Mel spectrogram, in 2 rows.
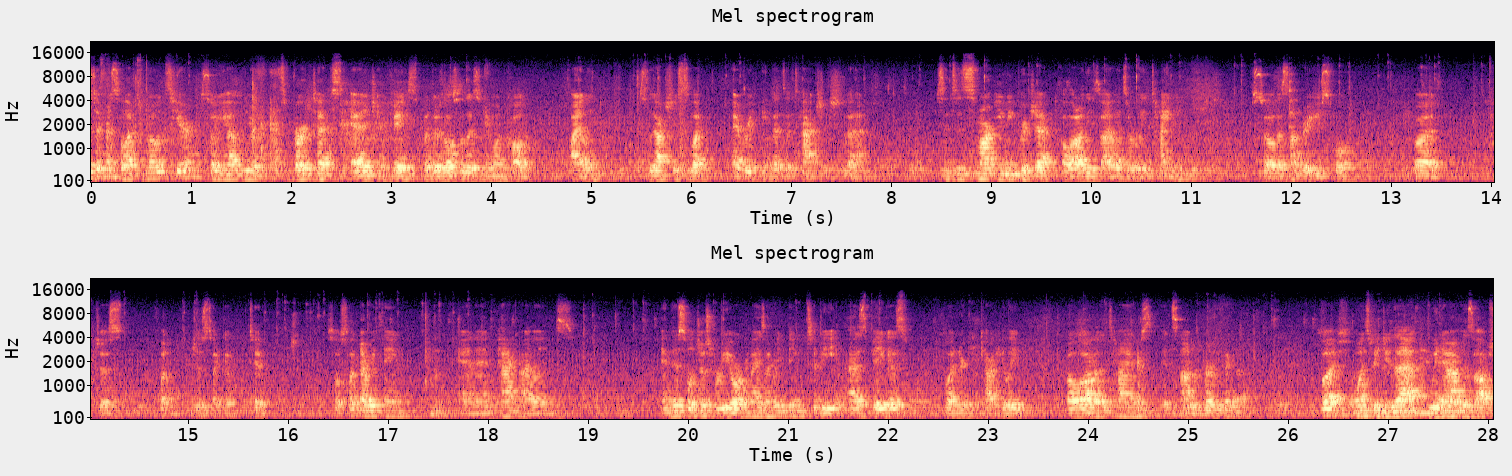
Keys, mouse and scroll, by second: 6.7-8.2 scroll up 1, 8.2-8.7 scroll down 1, 10.0 scroll down 1, 10.2 shift+middle click, 10.7 scroll down 1, 12.2 shift+middle click, 13.2 shift+middle click, 13.9 a, 14.9 shift+middle click, 16.3 shift+scroll, 16.4 shift+middle click.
